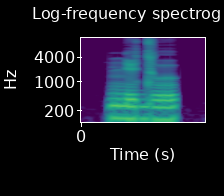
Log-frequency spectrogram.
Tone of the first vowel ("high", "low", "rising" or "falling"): high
